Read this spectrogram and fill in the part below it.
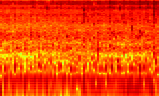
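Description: A steady trickle and splash of water spills down a garden pond waterfall, an even, unbroken flow with a faint low hum beneath it and no talking.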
